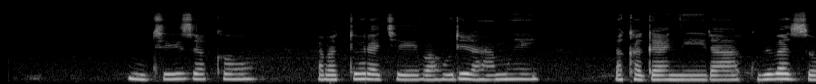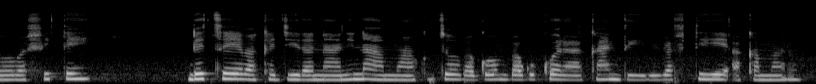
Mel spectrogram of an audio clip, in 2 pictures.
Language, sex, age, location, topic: Kinyarwanda, female, 18-24, Nyagatare, government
